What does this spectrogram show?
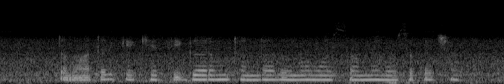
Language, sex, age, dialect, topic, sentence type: Magahi, female, 31-35, Western, agriculture, statement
